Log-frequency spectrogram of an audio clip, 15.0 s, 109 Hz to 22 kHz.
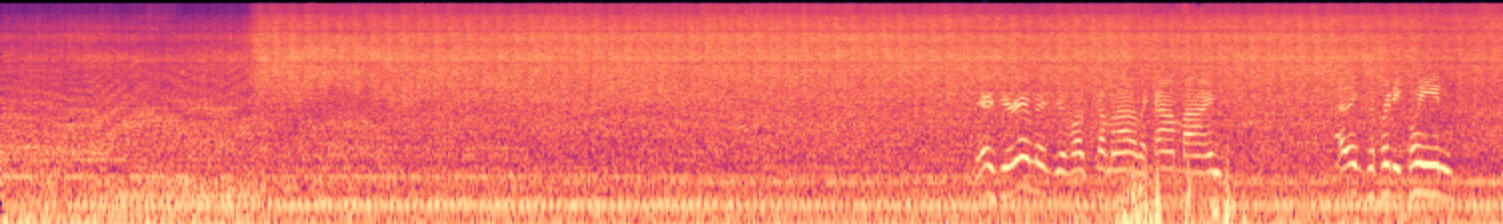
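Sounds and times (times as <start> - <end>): combine engine drone: 0.0 - 15.0
rushing hiss of grain: 2.3 - 15.0.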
